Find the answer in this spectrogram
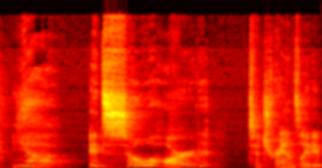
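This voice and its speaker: A woman speaks with lively intonation. Her voice carries audible room echo along with noticeable background noise. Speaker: YouTuber. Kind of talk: casual chat. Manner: talkative, filler-heavy.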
